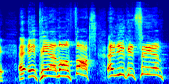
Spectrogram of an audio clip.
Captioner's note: British accent; normal voice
